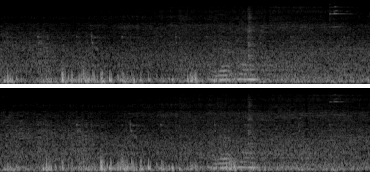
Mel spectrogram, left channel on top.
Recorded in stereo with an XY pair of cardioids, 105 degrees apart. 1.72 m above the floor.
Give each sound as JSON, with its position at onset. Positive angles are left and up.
{"t": 1.8, "sound": "a child speaking", "azimuth_deg": 15, "distance_m": 2.0}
